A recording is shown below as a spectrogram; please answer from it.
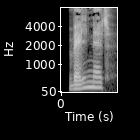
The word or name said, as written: valgnat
